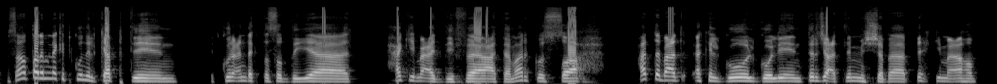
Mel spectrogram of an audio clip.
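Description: Integer overflow cracks the speech at 0.35–0.38, 1.05–1.08, 3.23–3.25, 3.97–4.31, 4.74–4.87, 5.68–5.76, 6.69–6.73 and 8.26 s. Peaks reach up to about 4 dB past the limit. They wrap to the opposite sign instead of being held. Each one is a violent crack, sharper than clipping.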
